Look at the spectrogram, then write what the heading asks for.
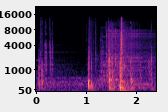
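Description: A wooden shrine door is opened with a few hollow thunks and knocking rattles, the strongest impacts clustered in the second half, with short quieter scrapes in between.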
